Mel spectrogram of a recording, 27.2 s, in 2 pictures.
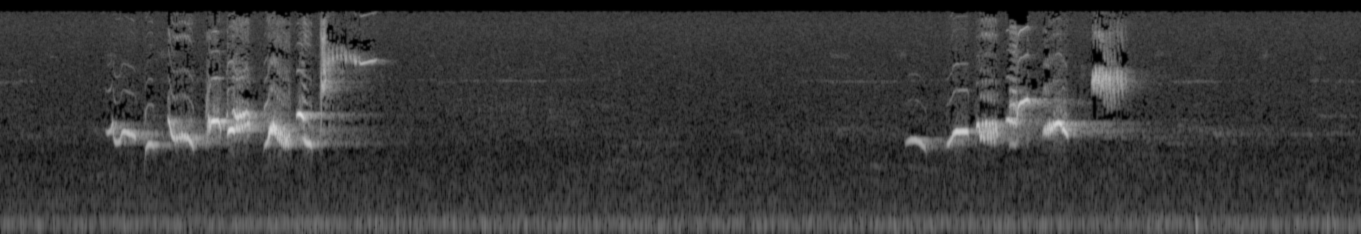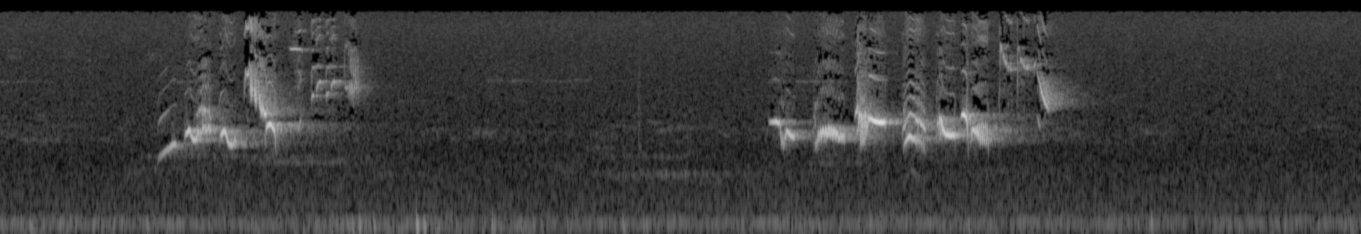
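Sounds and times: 
Common blackbird song: 0:01.0 - 0:04.0, 0:08.3 - 0:14.3, 0:15.1 - 0:24.5.

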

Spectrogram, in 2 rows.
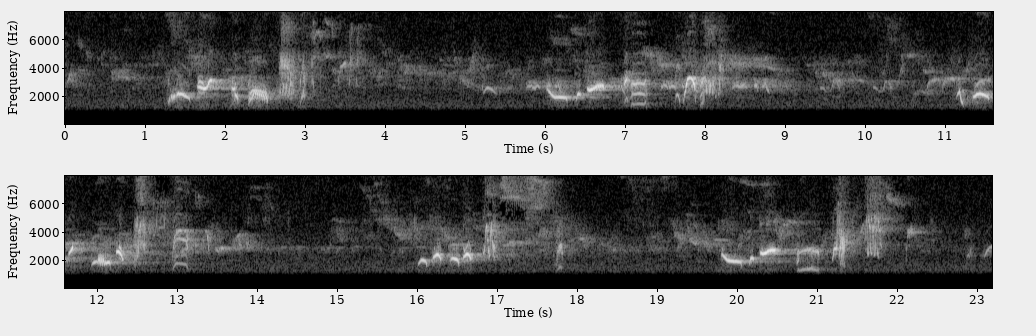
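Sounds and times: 
common blackbird singing: 0:00.0 - 0:23.1.

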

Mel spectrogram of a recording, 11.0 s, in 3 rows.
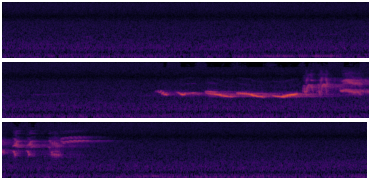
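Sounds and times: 
common blackbird singing: 0:05.2 - 0:08.4.

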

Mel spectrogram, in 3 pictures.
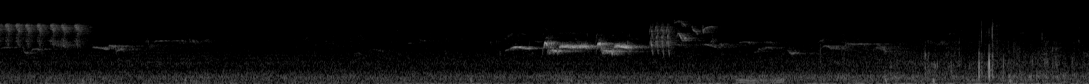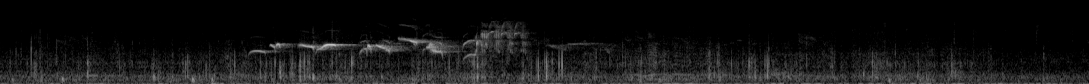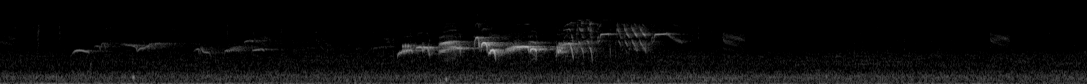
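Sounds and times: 
background noise: 0:00.0 - 0:32.6
common blackbird singing: 0:05.1 - 0:09.6, 0:13.4 - 0:17.1, 0:22.5 - 0:29.2.

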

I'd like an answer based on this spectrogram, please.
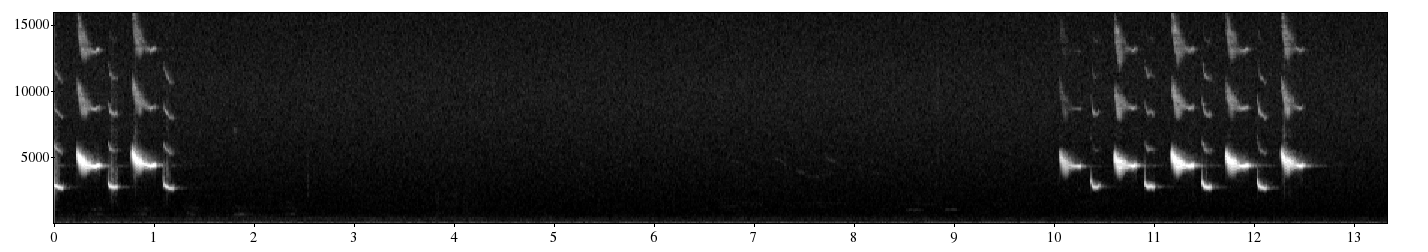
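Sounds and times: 
great tit song: 0:00.0 - 0:01.2, 0:10.1 - 0:12.5.

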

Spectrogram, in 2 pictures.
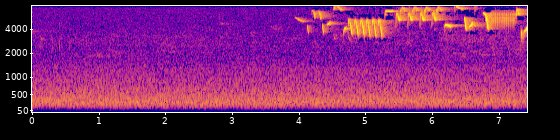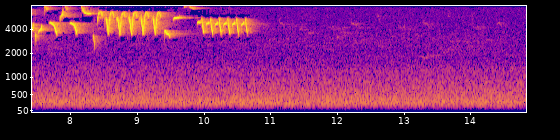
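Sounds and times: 
Eurasian wren singing: 0:04.0 - 0:10.8.

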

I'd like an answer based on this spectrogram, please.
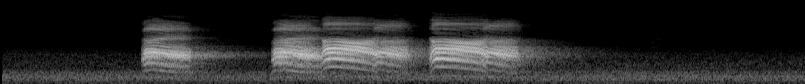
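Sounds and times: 
carrion crow Corvus corone giving harsh caws: 0:01.4 - 0:06.0.

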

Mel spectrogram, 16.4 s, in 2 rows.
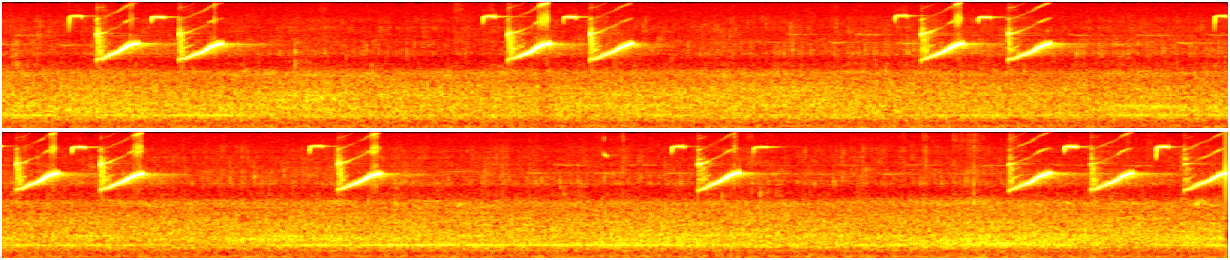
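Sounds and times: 
Great tit whistled calls: 0:00.4 - 0:01.6, 0:03.2 - 0:04.4, 0:05.6 - 0:09.3, 0:10.2 - 0:10.9, 0:12.6 - 0:13.4, 0:14.9 - 0:16.3.

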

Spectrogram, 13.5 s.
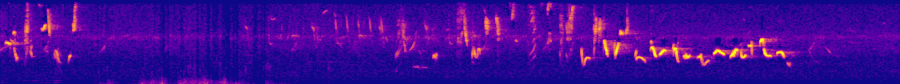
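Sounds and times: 
Eurasian blackcap Sylvia atricapilla song: 0:00.0 - 0:01.7, 0:03.5 - 0:12.6.

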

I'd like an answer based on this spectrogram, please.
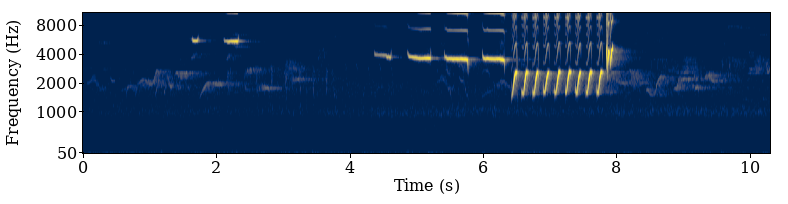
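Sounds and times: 
common nightingale singing: 0:00.0 - 0:10.3.

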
